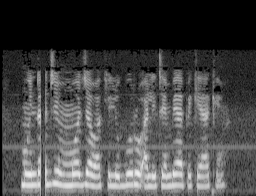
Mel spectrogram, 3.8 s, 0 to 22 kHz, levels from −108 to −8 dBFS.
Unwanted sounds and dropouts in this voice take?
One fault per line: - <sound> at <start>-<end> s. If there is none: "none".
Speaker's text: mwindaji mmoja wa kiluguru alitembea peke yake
- dropout at 0.6-0.7 s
